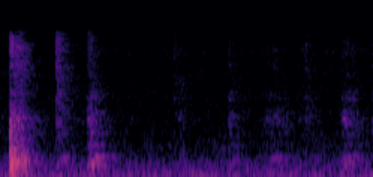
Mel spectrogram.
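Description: A few light clicks and knocks: a sharp one at the start, then two softer ones about half a second in.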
